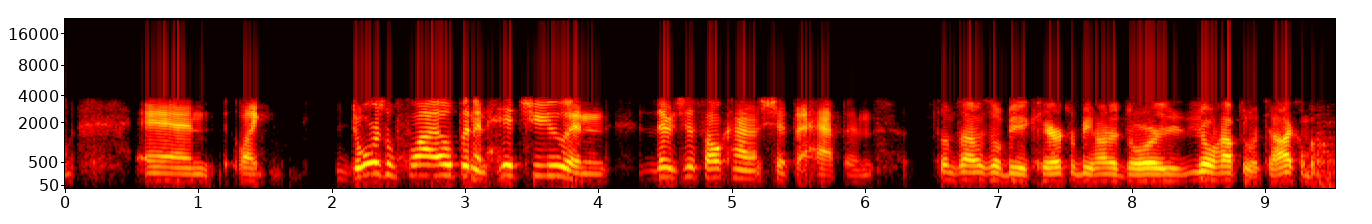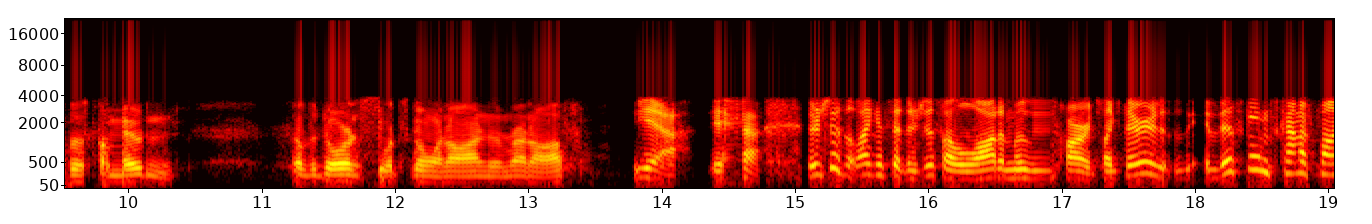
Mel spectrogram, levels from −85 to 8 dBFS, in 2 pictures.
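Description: The speech has passed through the iLBC codec, confined to a telephone band of about 300 Hz to 3.5 kHz. Each 30 ms frame's excitation is coded on its own, and the damage is plainly audible: the voice is intelligible but rough and slightly synthetic, thin at both ends, with a grainy texture that fits the 13.33 kbps mode. Nothing above 3.5 kHz survives, so sibilants lose their edge.

Running under all of it is a filter restarted on every block. The filter drops its state at each block boundary and begins again from silence, so every block opens with a small transient. Those transients repeat at 100 Hz and merge into a low buzz that rises and falls with the loudness of the speech, strongest on loud syllables and fading in pauses.

Lost iLBC frames interrupt the speech six times. When packets go missing, the decoder fills the gap by repeating the last pitch cycle blended with noise, so each hole becomes a brief held, buzzy vowel. 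These occur at 3.57 to 3.63 s and 5.13 to 5.20 s (60 ms each), 11.78 to 11.91 s (90 ms), 14.49 to 14.62 s (120 ms) and 16.80 to 16.96 s (150 ms). From 9.36 to 9.97 s, 390 ms of concealment is scattered over 600 ms, with the longest stretch around a fifth of a second. After each gap the voice snaps back almost at once.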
